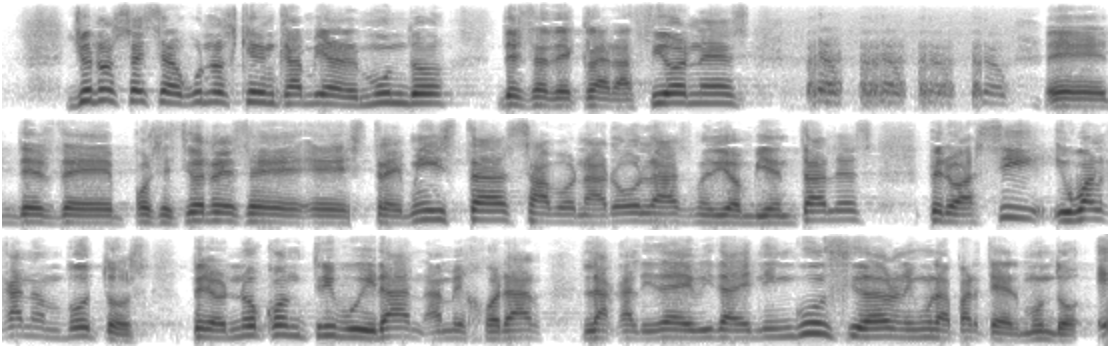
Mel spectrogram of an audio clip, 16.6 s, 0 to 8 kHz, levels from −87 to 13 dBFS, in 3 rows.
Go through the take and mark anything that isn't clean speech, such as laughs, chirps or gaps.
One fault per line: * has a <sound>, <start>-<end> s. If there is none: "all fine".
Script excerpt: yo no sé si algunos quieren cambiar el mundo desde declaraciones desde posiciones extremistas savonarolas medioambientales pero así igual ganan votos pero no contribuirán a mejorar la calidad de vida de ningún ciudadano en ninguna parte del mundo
* has a laugh, 4.0-5.1 s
